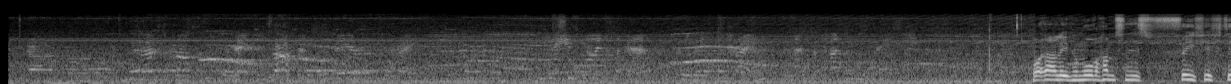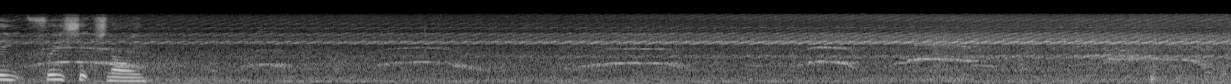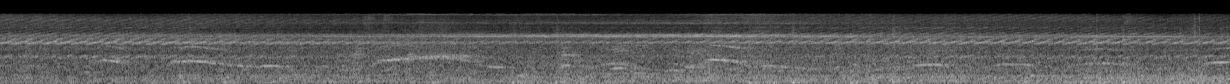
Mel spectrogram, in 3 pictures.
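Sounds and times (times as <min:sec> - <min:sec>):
electric train whine accelerating: 0:00.1 - 0:36.9.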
